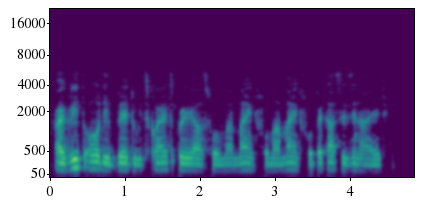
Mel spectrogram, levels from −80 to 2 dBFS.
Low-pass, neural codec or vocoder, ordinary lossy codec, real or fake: 5.4 kHz; none; MP3, 48 kbps; real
